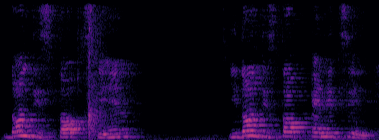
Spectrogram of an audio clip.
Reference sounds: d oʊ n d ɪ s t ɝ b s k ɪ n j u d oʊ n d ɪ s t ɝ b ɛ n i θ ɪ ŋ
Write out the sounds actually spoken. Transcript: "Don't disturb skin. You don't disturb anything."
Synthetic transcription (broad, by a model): d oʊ n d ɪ s t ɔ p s ɪ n j u d oʊ n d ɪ s t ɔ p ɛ n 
